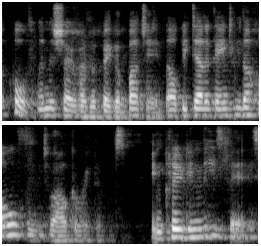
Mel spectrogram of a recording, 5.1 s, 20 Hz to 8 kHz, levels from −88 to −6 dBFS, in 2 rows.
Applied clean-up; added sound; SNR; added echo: neural mask model DeepFilterNet 3.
